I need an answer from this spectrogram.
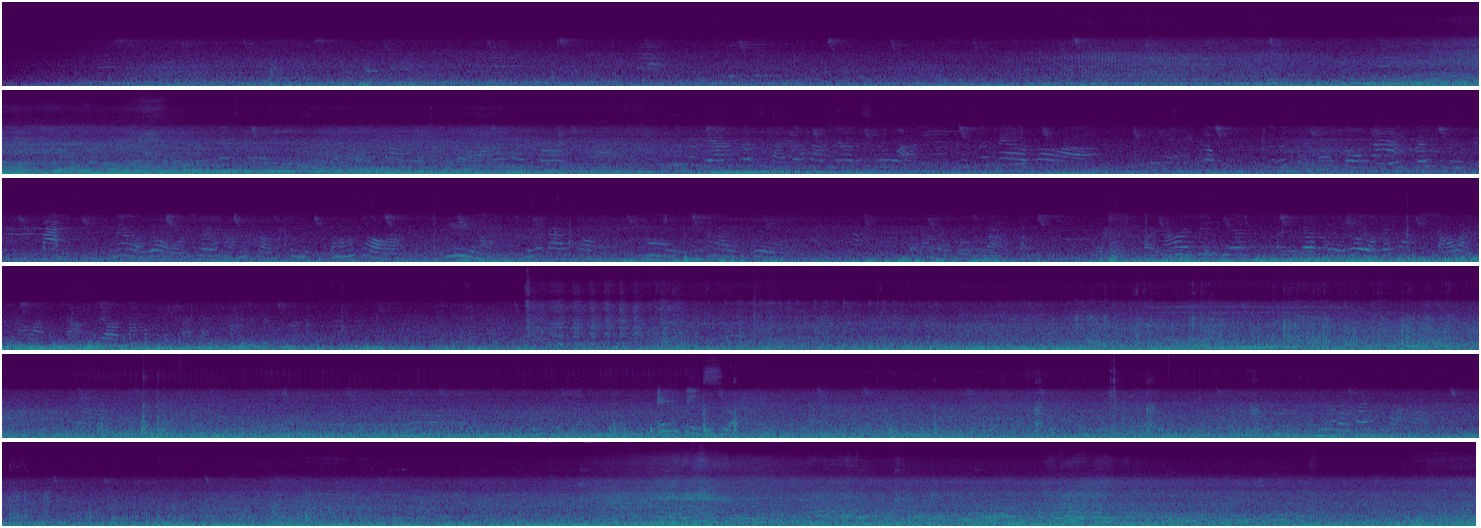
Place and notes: Hot weather, Starting from the alley toward the main road, Traffic noise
